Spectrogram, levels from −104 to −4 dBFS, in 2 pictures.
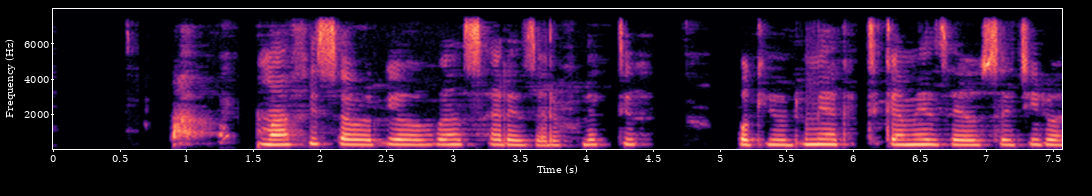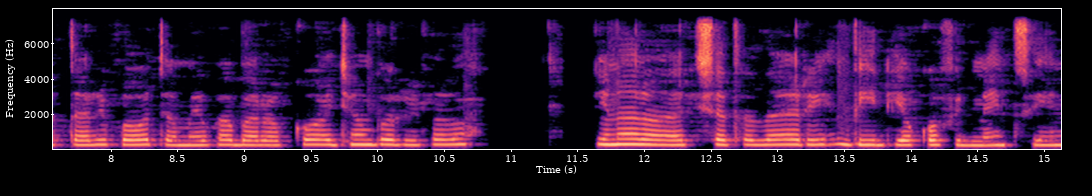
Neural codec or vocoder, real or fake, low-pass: none; real; 7.2 kHz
